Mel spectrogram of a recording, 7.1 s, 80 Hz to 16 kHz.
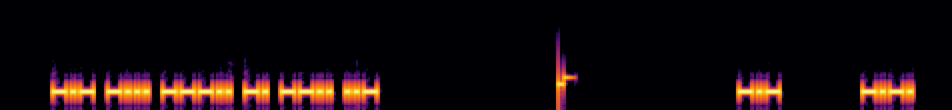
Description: Morse code, heard as a keyed tone, about 34 wpm, spaced as for 26 wpm, 700 Hz. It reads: KB8NZU KC
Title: USA Call Signs - 6 Characters - 6x Character Spacing - 35wpm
